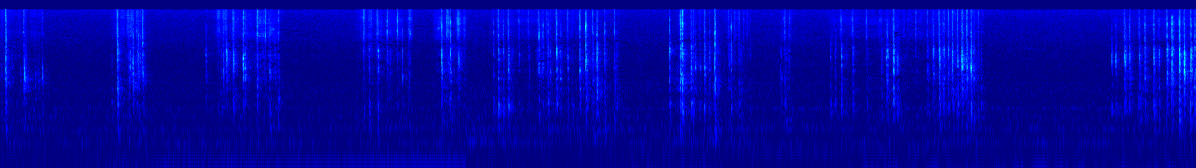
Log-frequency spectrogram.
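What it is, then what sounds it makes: Plastic mechanical keyboard. A paintbrush brushes across the hollow plastic keycaps of a black mechanical computer keyboard, giving bursts of clicky, rubbing, bright sounds. The bursts come in short clusters separated by near-silent pauses, with soft, quick ticks and no low rumble.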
